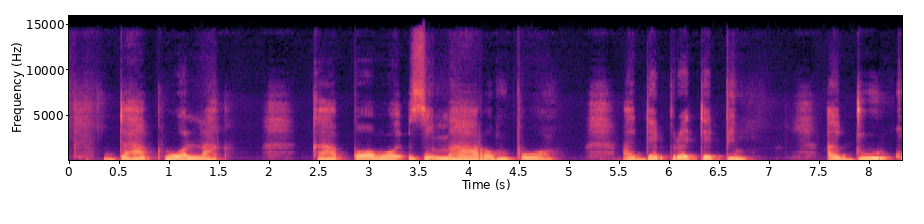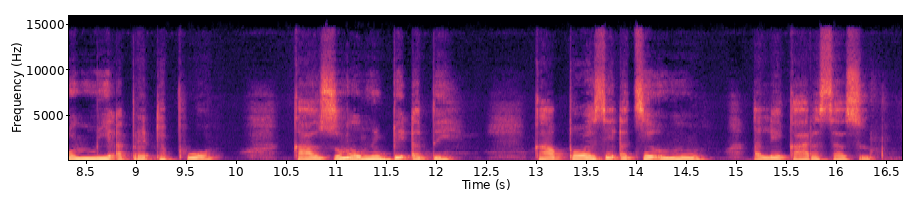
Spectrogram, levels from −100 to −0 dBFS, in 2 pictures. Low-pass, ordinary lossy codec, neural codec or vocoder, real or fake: 14.4 kHz; Opus, 64 kbps; autoencoder, 48 kHz, 32 numbers a frame, DAC-VAE, trained on Japanese speech; fake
